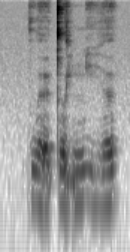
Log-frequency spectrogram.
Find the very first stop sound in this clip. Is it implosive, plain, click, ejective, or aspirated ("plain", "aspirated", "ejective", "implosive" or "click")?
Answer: plain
